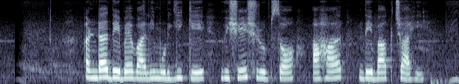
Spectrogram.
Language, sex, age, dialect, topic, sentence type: Maithili, female, 18-24, Southern/Standard, agriculture, statement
